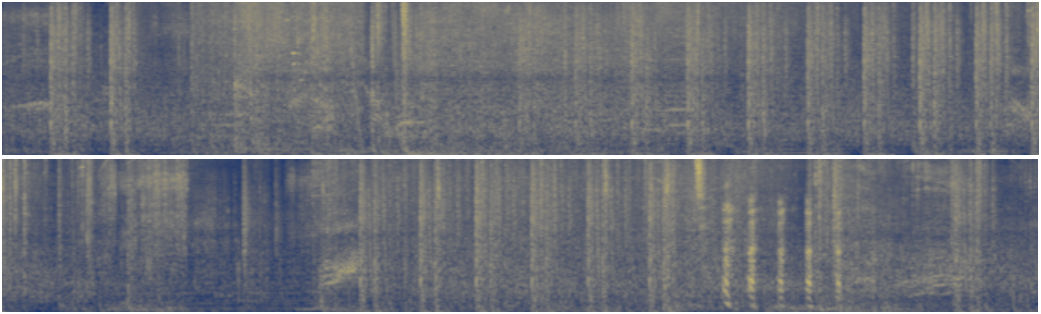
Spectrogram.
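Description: Rapid gunfire rattles through a firefight in the video game Mass Effect: Andromeda, dense bursts and thuds running nearly the whole time with a short lull midway, loud and close.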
